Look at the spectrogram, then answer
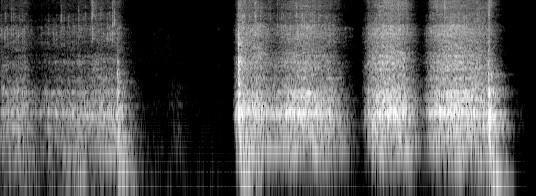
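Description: A machine carriage slides off its ball-bearing rails in a workshop, giving close wooden scraping and rubbing bursts: one long slide, a pause, then three more strokes.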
